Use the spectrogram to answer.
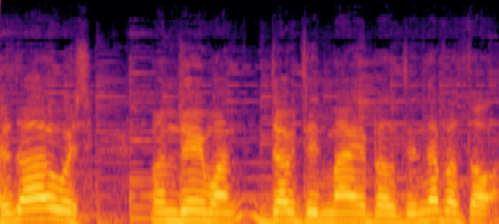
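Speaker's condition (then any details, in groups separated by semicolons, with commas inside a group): Motor neuron disease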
